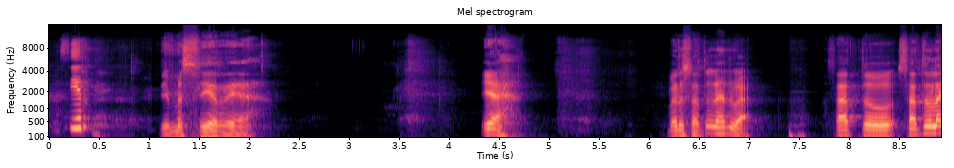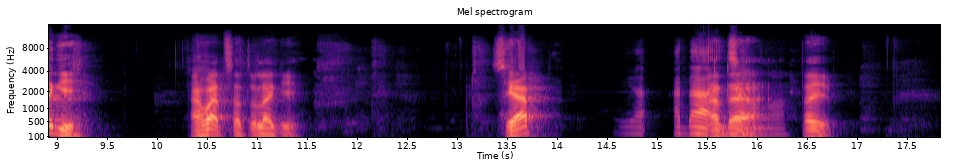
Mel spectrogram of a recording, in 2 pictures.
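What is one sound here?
A middle-aged man speaks calmly and with animation into a close microphone, with pauses between phrases.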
